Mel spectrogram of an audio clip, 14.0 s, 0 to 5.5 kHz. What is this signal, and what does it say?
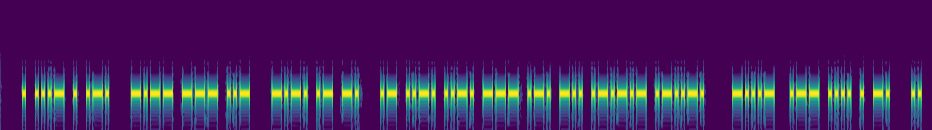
Morse code, heard as a keyed tone, about 25 wpm, 600 Hz. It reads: EVER YOU CAN AFFORD." <BT> WHEN I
